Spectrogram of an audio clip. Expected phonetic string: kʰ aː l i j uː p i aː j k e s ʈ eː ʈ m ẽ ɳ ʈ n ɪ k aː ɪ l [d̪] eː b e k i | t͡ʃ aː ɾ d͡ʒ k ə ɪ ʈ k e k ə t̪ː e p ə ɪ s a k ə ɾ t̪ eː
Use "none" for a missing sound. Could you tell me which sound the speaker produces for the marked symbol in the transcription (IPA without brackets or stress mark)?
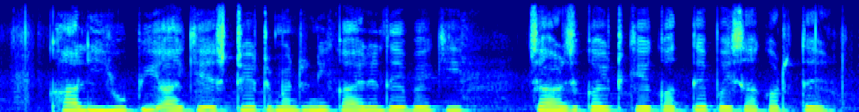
d̪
